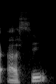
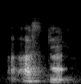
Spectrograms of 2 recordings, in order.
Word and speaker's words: ASCII: esto del ¿cómo se pronuncia? ASCII, ASCII.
